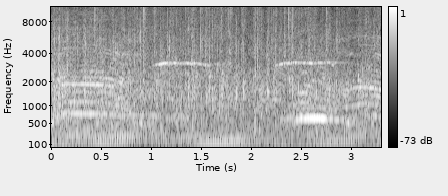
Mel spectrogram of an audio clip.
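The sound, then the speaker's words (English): A large audience claps together in a dense, continuous wave of applause, fairly loud throughout, with scattered voices calling out underneath the clapping. “Come on, clap like you got victory in here.”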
